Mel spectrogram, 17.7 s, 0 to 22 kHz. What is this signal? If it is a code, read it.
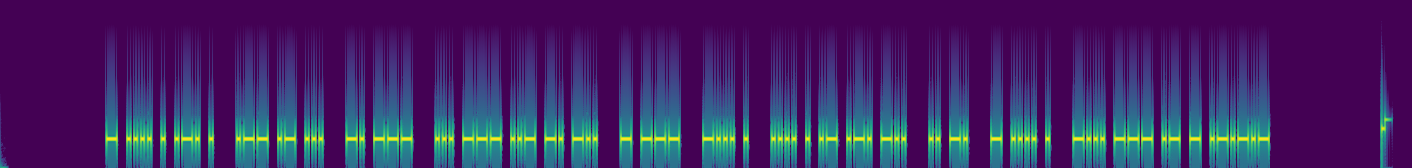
Morse code, heard as a keyed tone, about 28 wpm, 700 Hz. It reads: THERE WAS NO SOUND TO BE HEARD IN THE BOAT.
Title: Sentences from Top 1000 Words - Review Part 3 - 28wpm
